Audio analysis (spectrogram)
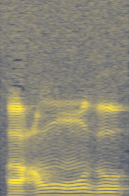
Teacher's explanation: ain di pertengahan kerongkong dengan baris dhammah 2 harakat. A'udzu, zal di hujung lidah.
